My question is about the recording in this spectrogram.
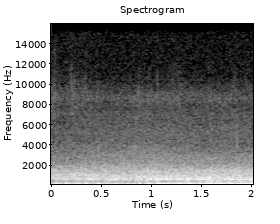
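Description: Steady low rumble with a faint constant hum: an unidentified outdoor background noise.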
